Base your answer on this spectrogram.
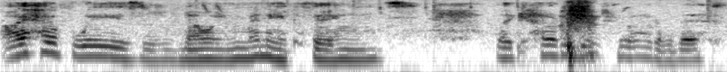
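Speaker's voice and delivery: close, hushed, confiding half-whisper. Leaning in close to a nervous boy, half-whispering in character. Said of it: "lean in real close and whisper to him".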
